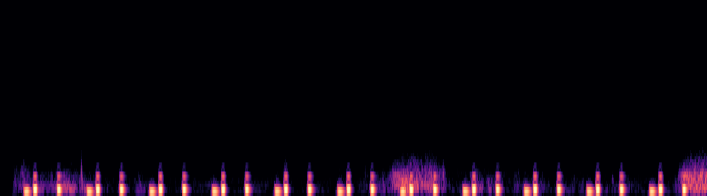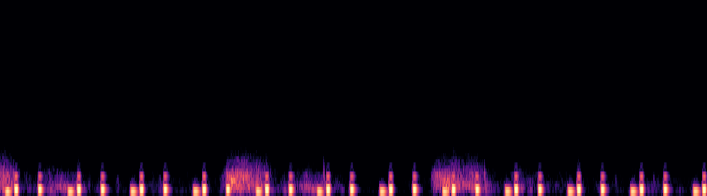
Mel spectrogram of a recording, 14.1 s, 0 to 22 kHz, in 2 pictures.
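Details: Heart auscultation with regular low heart sounds near 95 per minute and an extra soft sound just before the first sound, a fourth heart sound (S4) gallop.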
